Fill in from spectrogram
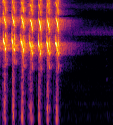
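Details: Cililin singing, for tutoring competition songbirds: seven rapid, bright, high chirps within about half a second, then silence.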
